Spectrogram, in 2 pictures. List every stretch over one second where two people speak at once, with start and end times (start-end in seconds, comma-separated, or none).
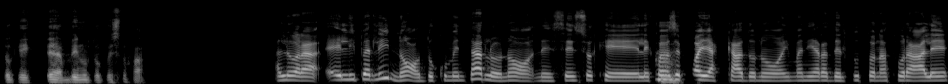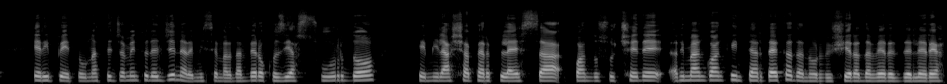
none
